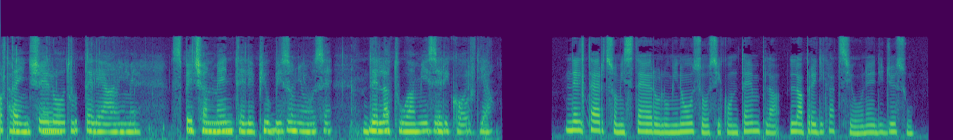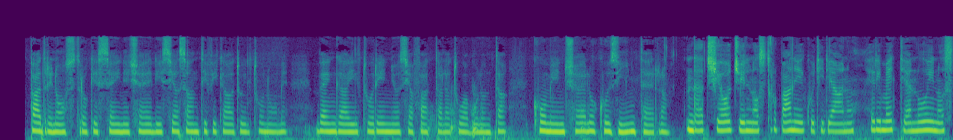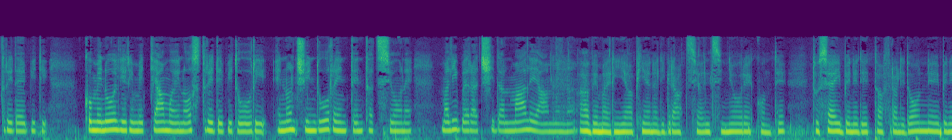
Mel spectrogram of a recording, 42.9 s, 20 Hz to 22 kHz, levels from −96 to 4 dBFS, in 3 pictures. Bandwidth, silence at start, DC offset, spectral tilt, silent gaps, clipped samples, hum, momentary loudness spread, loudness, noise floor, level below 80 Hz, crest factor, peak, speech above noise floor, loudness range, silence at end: 8.8 kHz; 0 s; under 0.1%; -6 dB/octave; 7.54-8.25 s, 13.94-14.64 s; under 0.1%; none; 9 LU; -17 LUFS; under -90 dBFS; -44 dBFS; 16 dB; 0 dBFS; over 73 dB; 5 LU; 0 s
